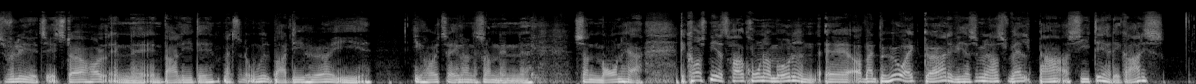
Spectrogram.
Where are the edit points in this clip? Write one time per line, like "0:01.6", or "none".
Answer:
0:02.2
